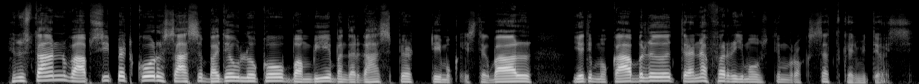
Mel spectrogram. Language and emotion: Kashmiri, neutral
